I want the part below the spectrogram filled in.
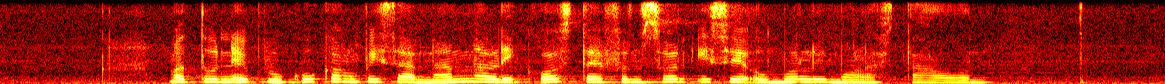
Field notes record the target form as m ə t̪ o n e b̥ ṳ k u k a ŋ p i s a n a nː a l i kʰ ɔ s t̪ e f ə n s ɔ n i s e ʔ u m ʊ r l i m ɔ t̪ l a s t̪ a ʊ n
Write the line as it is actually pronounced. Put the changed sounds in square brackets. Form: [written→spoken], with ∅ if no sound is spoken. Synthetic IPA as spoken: m ə t̪ [o→u] n e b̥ ṳ k u k a ŋ p i s a n a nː a l i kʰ ɔ s t̪ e f ə n s ɔ n i s e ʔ u m ʊ r l i m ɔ [t̪→∅] l a s t̪ a ʊ n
